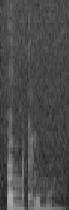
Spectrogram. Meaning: 1. to arrive 2. to depend 3. to be important, to matter 4. to be a match for, to stand a chance against 5. to be received, to do
- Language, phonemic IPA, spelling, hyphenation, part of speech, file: German, /ˈʔanˌkɔmən/, ankommen, an‧kom‧men, verb, De-ankommen.ogg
